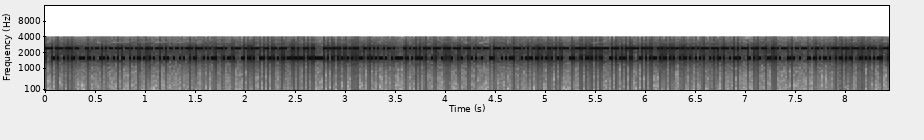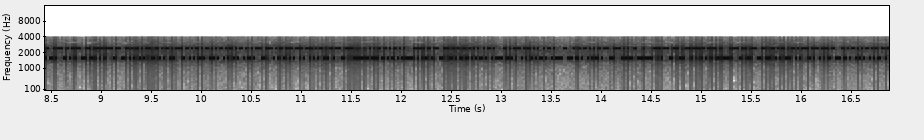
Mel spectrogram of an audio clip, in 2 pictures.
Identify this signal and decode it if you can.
RTTY, about 75 baud. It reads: TERMINAL IS AN ELECTRONIC, HIGH-SPEED TELEPRINTER THAT USES ELECTROSTATIC DEFLECTION TO PRINT CHARACTERS AT 1200 WORDS-PER-MINUTE. THE INKTRONIC TERMINAL
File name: fsk850-75B / teletype-corp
